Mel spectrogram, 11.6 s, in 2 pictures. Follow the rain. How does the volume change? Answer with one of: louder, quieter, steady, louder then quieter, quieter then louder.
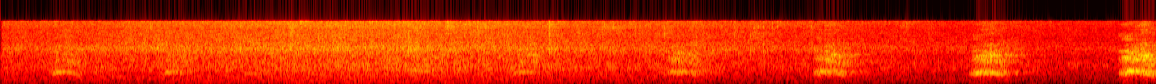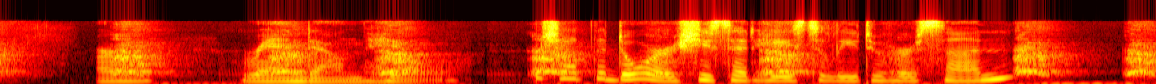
quieter.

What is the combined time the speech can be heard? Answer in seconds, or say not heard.
5 s.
